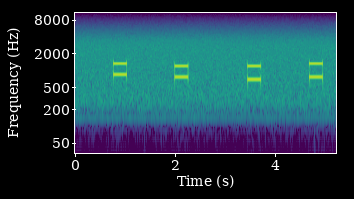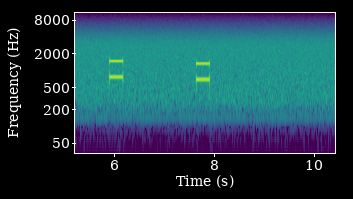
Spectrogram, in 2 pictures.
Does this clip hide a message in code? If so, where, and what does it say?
Yes: DTMF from 0.8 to 7.9 s, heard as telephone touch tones, dialled by hand, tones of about 270 ms. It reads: 8 4 1 5 6 2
